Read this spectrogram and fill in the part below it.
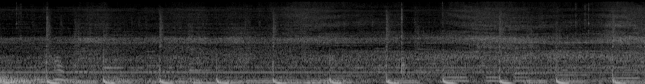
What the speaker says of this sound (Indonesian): sekarang kita mau coba aja untuk bersihin pakai desk vacuum ini. Kita nyalain, tinggal digeser aja, terus kita sedot alatnya.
